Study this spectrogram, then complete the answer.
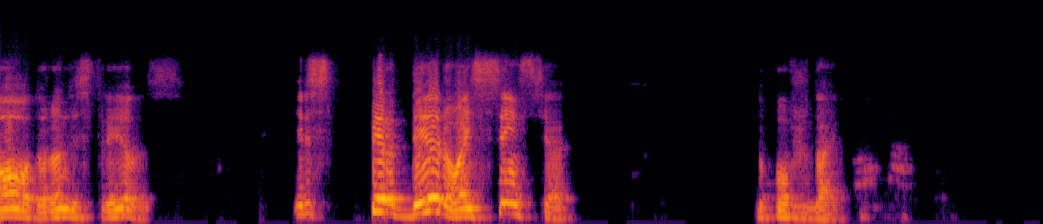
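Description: A middle-aged man speaks with animation close to a microphone, in short bursts with pauses.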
